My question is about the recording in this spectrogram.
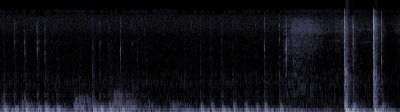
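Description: Computer keyboard typing, a run of short key clicks, with two louder clicks close together near the end.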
